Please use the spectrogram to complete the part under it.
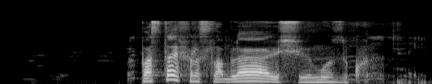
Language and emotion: Russian, neutral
